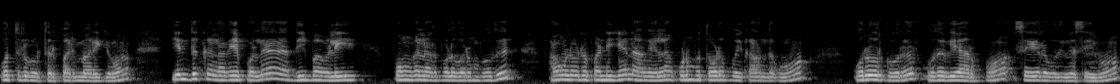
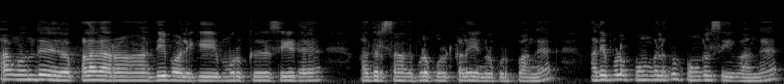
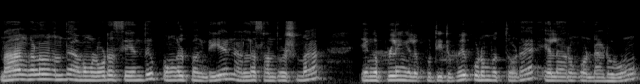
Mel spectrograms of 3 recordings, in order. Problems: none marked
